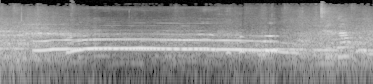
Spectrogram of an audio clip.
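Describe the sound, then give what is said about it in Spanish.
A wolf howls in a forest, one long, drawn-out tonal cry that climbs at the start, holds steady and then slowly sinks, loud and alone. “Sofía y María José caminando por el bosque cuando de repente escucharon a unos lobos.”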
